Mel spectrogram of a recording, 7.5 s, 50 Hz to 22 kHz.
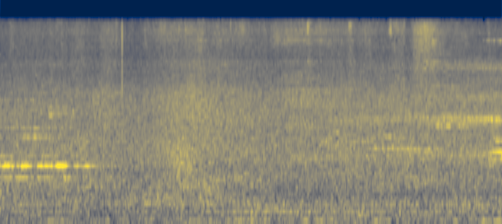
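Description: Keio 9000 series electric train running through a subway tunnel, heard from inside the car: a steady rumble of wheels and running gear. A faint whine comes in near the end.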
